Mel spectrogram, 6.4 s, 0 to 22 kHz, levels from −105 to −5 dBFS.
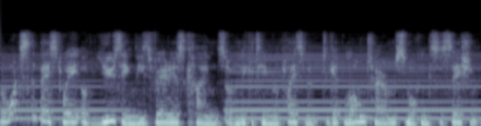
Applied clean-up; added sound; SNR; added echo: none; Wind instrument, woodwind instrument; 12 dB; reverberation time 0.2 s.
